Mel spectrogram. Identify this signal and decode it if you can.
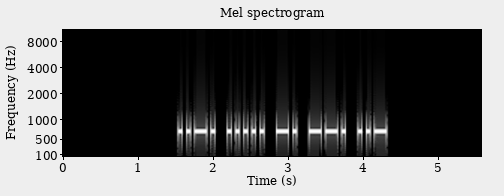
Morse code, heard as a keyed tone, about 22 wpm, 700 Hz. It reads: F5NGU
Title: DXCC-100 Call Signs - 5 Characters - 22wpm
